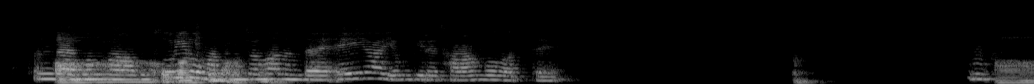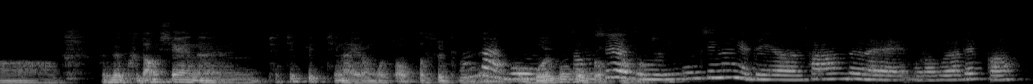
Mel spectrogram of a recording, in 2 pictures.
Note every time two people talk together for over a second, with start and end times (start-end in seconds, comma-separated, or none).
0.5-2.8, 14.9-16.8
